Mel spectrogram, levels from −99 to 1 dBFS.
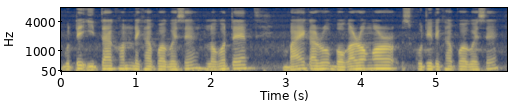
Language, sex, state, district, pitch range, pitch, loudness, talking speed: Assamese, male, Assam, Hailakandi, 125-150 Hz, 135 Hz, -17 LUFS, 140 wpm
